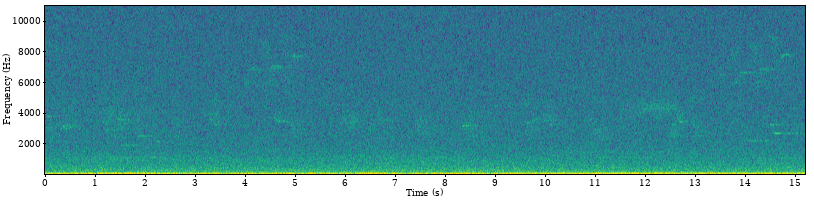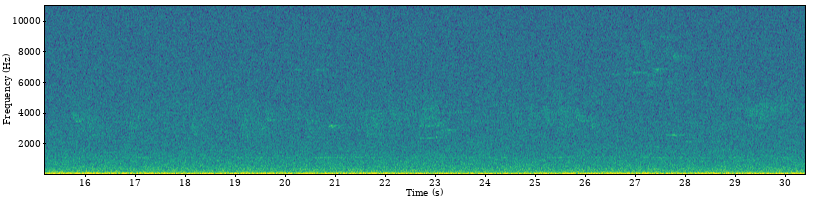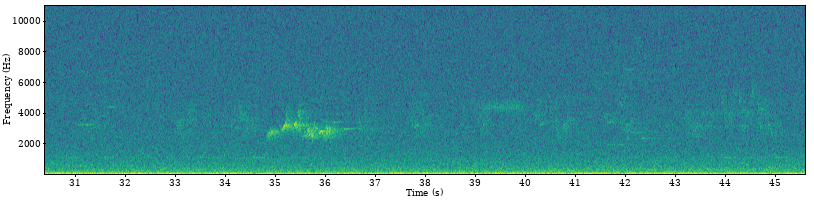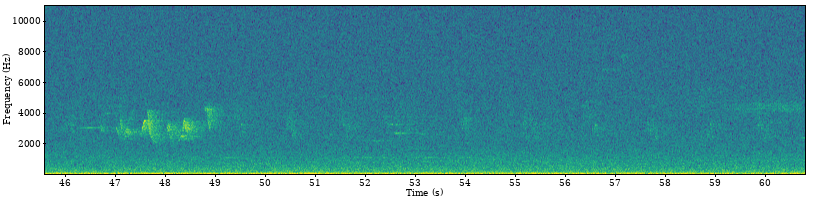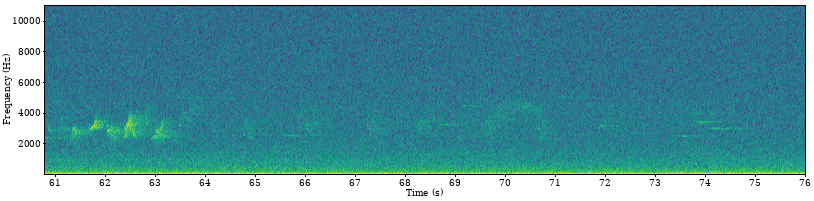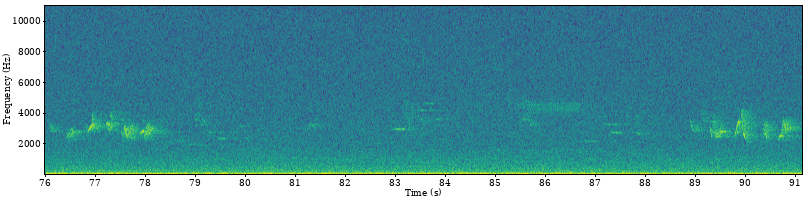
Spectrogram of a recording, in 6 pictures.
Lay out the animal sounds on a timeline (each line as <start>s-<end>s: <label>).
0.0s-26.3s: Red-eyed Vireo (Vireo olivaceus)
1.4s-2.4s: Hermit Thrush (Catharus guttatus)
3.9s-5.3s: Blackburnian Warbler (Setophaga fusca)
11.5s-12.8s: Pine Warbler (Setophaga pinus)
13.3s-15.0s: Blackburnian Warbler (Setophaga fusca)
13.9s-15.2s: Hermit Thrush (Catharus guttatus)
22.5s-23.5s: Hermit Thrush (Catharus guttatus)
26.4s-28.1s: Blackburnian Warbler (Setophaga fusca)
27.3s-28.4s: Hermit Thrush (Catharus guttatus)
29.0s-30.1s: Pine Warbler (Setophaga pinus)
30.8s-81.6s: Red-eyed Vireo (Vireo olivaceus)
34.6s-36.4s: Scarlet Tanager (Piranga olivacea)
35.8s-36.7s: Hermit Thrush (Catharus guttatus)
39.0s-40.0s: Pine Warbler (Setophaga pinus)
46.1s-47.4s: Hermit Thrush (Catharus guttatus)
46.5s-49.3s: Scarlet Tanager (Piranga olivacea)
52.0s-53.1s: Hermit Thrush (Catharus guttatus)
59.4s-60.8s: Pine Warbler (Setophaga pinus)
60.6s-61.7s: Hermit Thrush (Catharus guttatus)
60.7s-63.7s: Scarlet Tanager (Piranga olivacea)
65.4s-66.4s: Hermit Thrush (Catharus guttatus)
69.8s-70.7s: Pine Warbler (Setophaga pinus)
73.5s-74.6s: Hermit Thrush (Catharus guttatus)
75.8s-78.5s: Scarlet Tanager (Piranga olivacea)
78.9s-80.1s: Hermit Thrush (Catharus guttatus)
82.9s-84.1s: Hermit Thrush (Catharus guttatus)
85.4s-86.7s: Pine Warbler (Setophaga pinus)
86.7s-88.4s: Hermit Thrush (Catharus guttatus)
88.6s-91.1s: Scarlet Tanager (Piranga olivacea)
